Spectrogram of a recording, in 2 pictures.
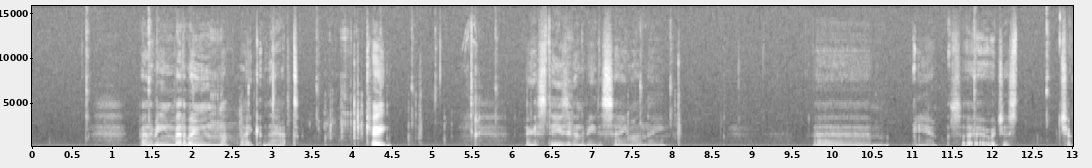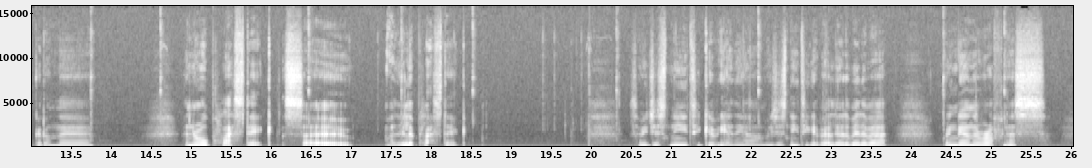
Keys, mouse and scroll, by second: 0.6-1.4 drag, 2.2 scroll down 1, 2.2-2.9 scroll up 1, 2.9-3.5 middle drag, 2.9-3.5 scroll down 1, 3.8-4.1 scroll down 2, 4.3-4.7 shift+middle drag, 5.0-5.8 middle drag, 6.3-7.2 scroll up 3, 7.5-8.0 shift+middle drag, 7.5-8.0 scroll up 1, 11.7 click, 13.7-14.5 drag, 15.5 click, 17.5-18.4 drag, 20.2-22.0 drag, 24.3 click.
